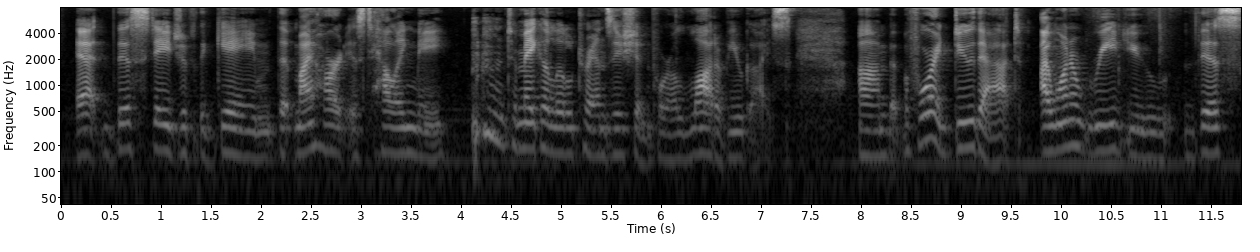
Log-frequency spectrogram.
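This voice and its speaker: A woman speaks with a very deep, low pitch and vocal fry. Her pitch variation is ordinary. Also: fairly slow pace. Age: 80s+. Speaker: widow vlogger. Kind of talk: casual talk to camera.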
